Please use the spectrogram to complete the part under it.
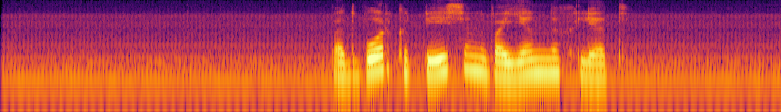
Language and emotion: Russian, neutral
